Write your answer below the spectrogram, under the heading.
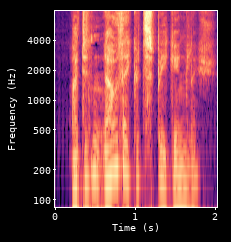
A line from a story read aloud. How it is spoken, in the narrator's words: Orion whispered breathlessly to Ozzy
